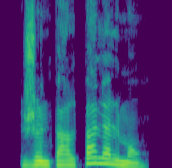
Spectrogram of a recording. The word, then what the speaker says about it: l'allemand: Aí não pronunciou o E, não pronunciou S, não pronunciei o E aqui e não pronunciei o D, porque eu não falo l'allemande, eu falo l'allemand, l'allemand, l'allemand, l'allemand, tá vendo? Eu tô comendo esse E, esse D não está sendo pronunciado, esse S não, a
